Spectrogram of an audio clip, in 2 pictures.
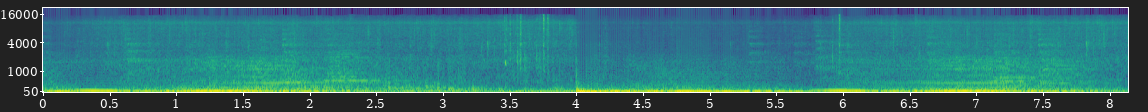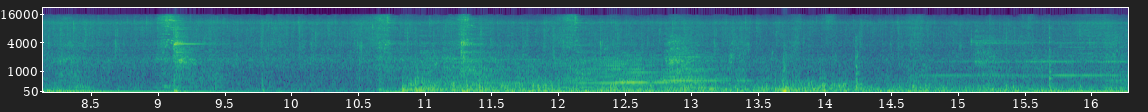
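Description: Fires crackle and roar nearby.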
